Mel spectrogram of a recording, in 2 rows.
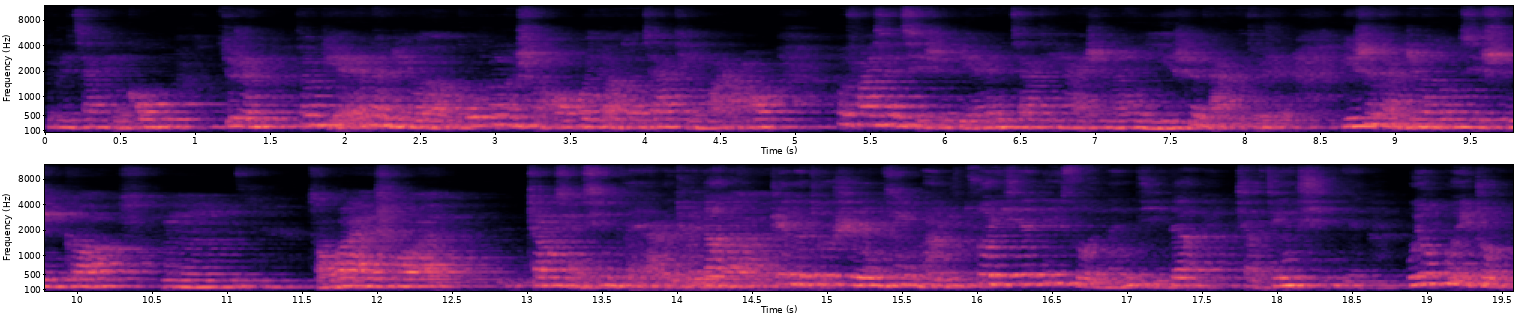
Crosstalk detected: Yes, from 13.6 s

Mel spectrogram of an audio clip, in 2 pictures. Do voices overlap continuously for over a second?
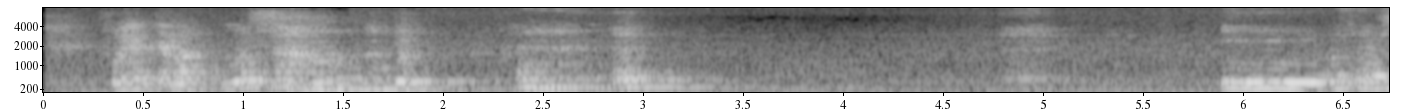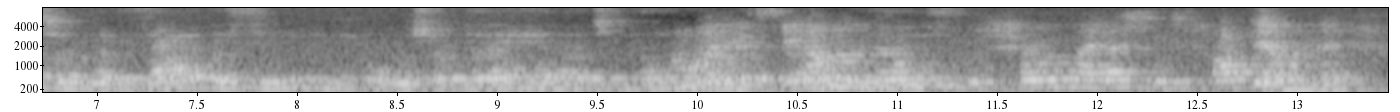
Yes, from 9.8 s

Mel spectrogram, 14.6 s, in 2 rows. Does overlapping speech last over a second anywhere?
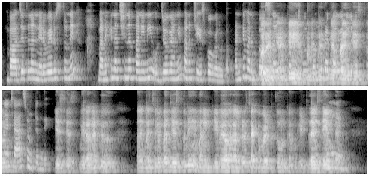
Yes, from 5.2 s

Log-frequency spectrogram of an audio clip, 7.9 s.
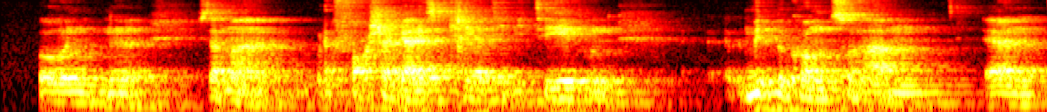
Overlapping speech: No

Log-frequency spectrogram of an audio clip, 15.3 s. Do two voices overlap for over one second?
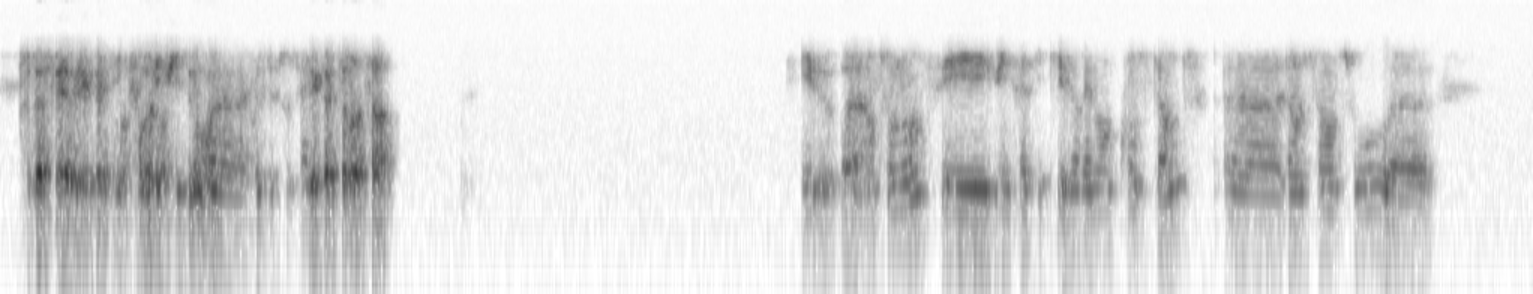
Yes, from 0.7 s

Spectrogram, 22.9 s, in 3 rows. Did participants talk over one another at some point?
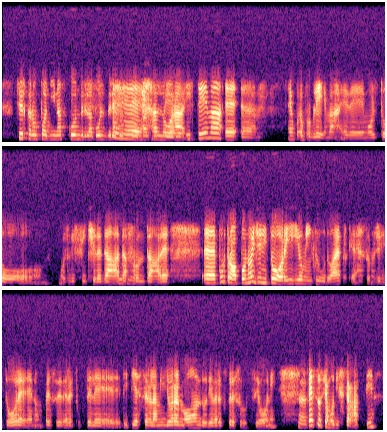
Yes, from 2.2 s

